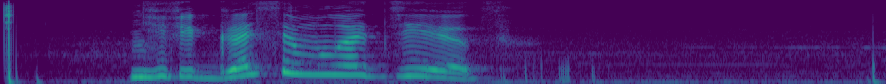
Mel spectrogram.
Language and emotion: Russian, positive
